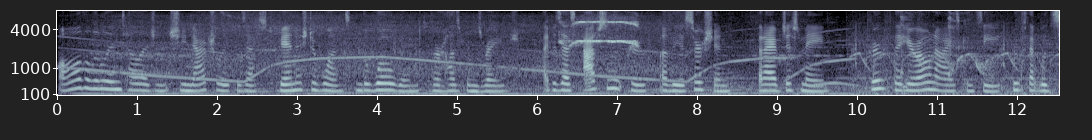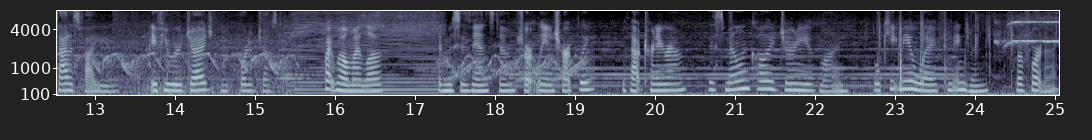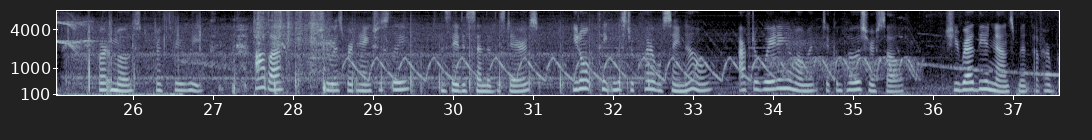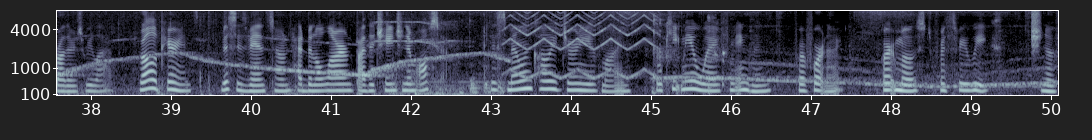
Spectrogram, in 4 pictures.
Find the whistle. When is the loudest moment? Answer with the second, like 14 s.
7 s.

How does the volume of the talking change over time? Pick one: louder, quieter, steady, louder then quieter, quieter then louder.
steady.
